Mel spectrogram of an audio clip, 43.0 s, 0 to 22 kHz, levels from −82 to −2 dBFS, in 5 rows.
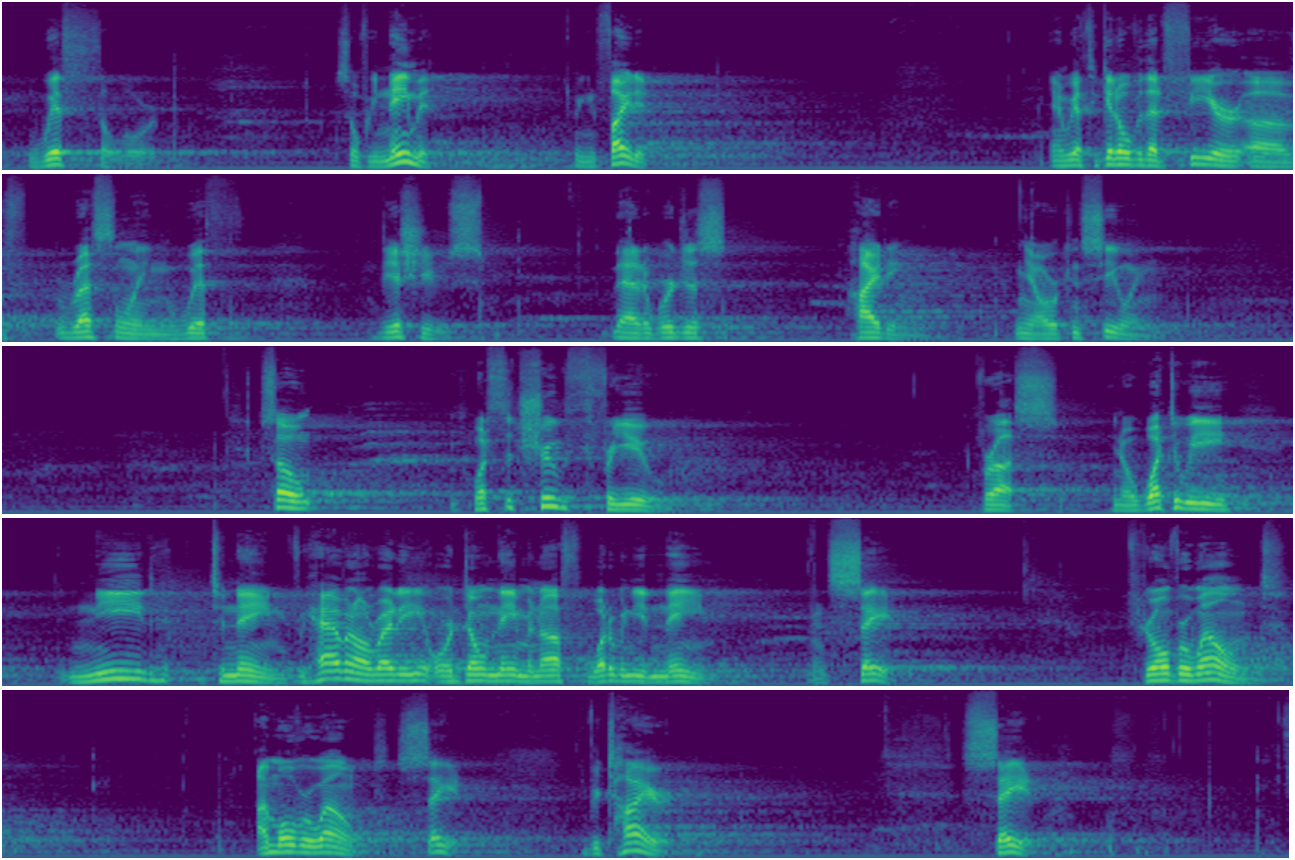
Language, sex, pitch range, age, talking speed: English, male, 90-145 Hz, 20-39, 110 wpm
